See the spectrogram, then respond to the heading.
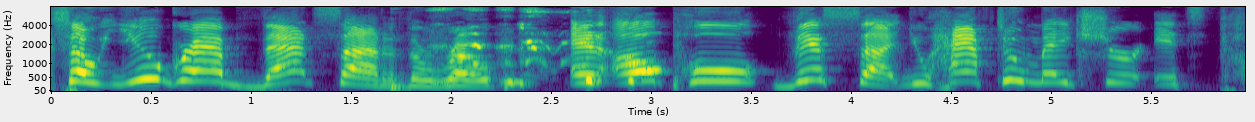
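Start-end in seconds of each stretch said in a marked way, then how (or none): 0.0-4.2 louder Southern character voice. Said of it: "maybe louder".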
